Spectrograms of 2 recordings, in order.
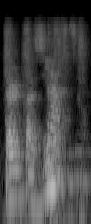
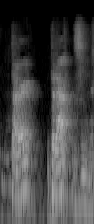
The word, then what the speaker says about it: Tartrazina: Tartazina. Perdão, me ajuda. Tartrazina. A Pri está me corrigindo aqui, obrigado, querido. Tartrazina, estava pronunciando errado já.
